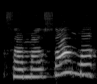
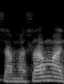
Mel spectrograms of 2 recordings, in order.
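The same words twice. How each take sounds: First: It is said in the same child-like voice. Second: It is said in a grown father's voice. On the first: The speaker calls it wrong. "Eh, salah" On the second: The speaker calls it right. "Suara ayahnya gimana ya?"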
